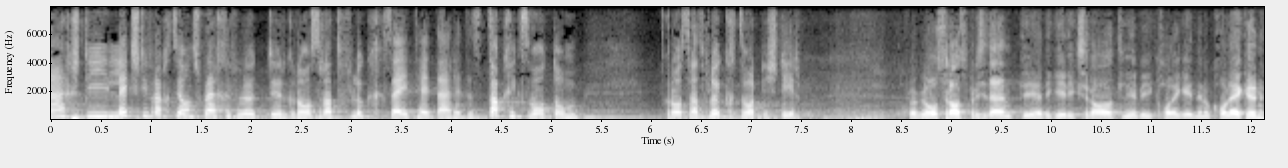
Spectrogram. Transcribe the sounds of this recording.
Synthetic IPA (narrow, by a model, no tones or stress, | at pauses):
næːχʃtilɛt͡ʃtifɾɑkʰt͡sjoːnsʃpɾæχəɾfɔɾhʏtdɪɾɡroːsrɑːtflʏkχksɛɪthɛtæːɾhɛtəst͡sɑkχiksʋoːtʊm | ɡ̥ɾoːsɾɑːt̪flʏkχt͡sʋɔɾtɪʃd̥ɪːɾ | fɾoɡɾoːsɾɑːtspɾɛsidɛntiɾɛɡiːɾɪksɾɑːtʰliəbikʰɔleɡɪnːənʊnkʰχɔleːɡən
